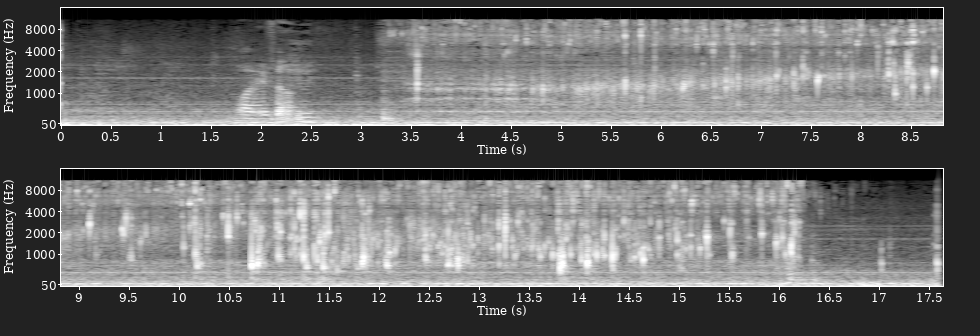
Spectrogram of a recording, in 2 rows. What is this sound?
Water Fountain- The size of the environment in which the water fountain was in was small. It is located above a tile floor non carpet area. There were no people around. Was recorded on an H2 Stereo Digital recorder.
College, COM371, School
